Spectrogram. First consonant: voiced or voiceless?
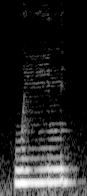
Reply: voiced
